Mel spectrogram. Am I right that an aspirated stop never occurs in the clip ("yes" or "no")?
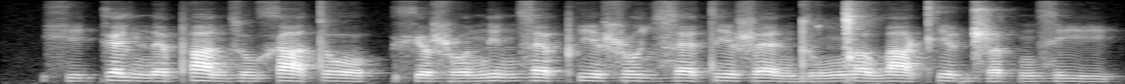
no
